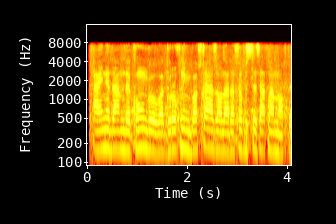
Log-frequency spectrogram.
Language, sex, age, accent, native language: Uzbek, male, under 19, Toshkent shahri, Uzbek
